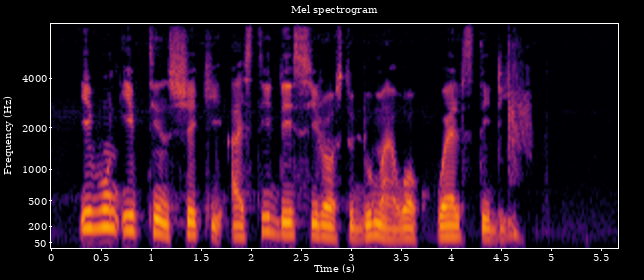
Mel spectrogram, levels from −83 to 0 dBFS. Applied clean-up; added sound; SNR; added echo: none; none; none; none.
